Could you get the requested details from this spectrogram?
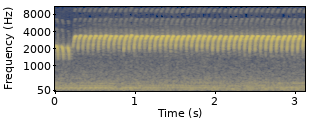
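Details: Belgian canary training song: a short low note, then a fast even trill of bright repeated notes, about four per second, held for three seconds.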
